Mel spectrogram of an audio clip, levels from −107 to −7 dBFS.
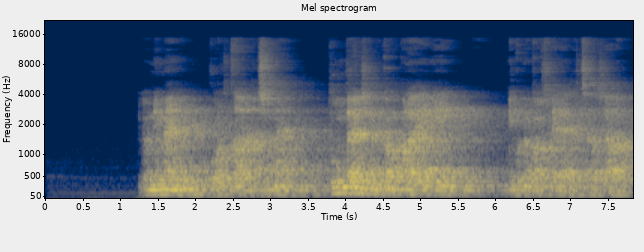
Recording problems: room echo; strong; dies away in 2.2 s
off-mic speech; far

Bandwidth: 14.5 kHz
